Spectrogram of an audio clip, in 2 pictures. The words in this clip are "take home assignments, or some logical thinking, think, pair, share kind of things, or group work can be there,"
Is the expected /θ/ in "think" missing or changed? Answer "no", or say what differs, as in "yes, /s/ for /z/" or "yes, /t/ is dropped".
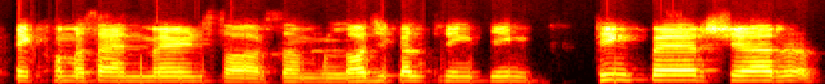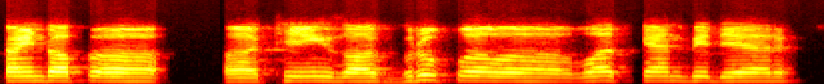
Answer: yes, /t/ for /θ/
